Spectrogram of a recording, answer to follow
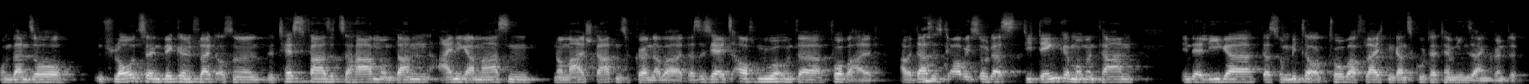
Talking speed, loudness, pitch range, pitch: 210 wpm, -19 LUFS, 110-125 Hz, 120 Hz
